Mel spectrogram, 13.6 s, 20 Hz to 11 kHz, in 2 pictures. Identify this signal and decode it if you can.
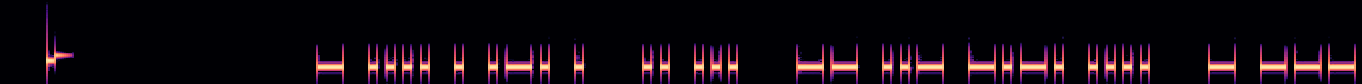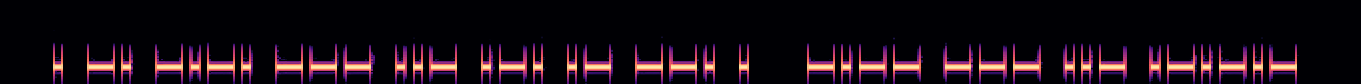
Morse code, heard as a keyed tone, about 28 wpm, 700 Hz. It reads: THERE IS MUCH TO ENCOURAGE YOU.
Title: Sentences from Top 1400 Words 28wpm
